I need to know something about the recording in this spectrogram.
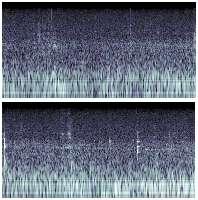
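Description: A knife cuts through a strawberry on a wooden board with soft taps.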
